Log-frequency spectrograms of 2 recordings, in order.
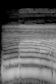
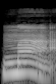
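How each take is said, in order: Both takes have the same delivery.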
